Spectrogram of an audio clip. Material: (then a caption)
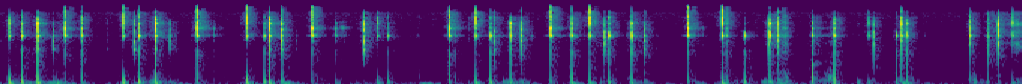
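Wood. A round candle lid of solid thin wood is tapped and scratched with long nails in an uneven stream of about thirty quick, dry taps. Each tap has a bright, high click and a soft low thump and stops at once with no ring, all at a quiet level.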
